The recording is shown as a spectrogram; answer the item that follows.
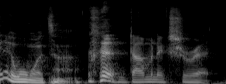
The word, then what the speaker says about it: Dominick Charrette: last character yeah say that one more time dominic charette dominic charette yeah it's a powerful name it's powerful that's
